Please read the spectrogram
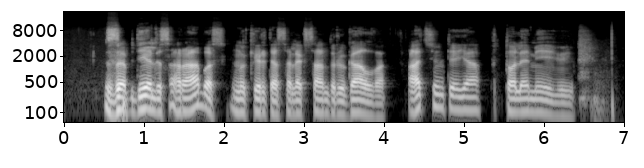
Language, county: Lithuanian, Tauragė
